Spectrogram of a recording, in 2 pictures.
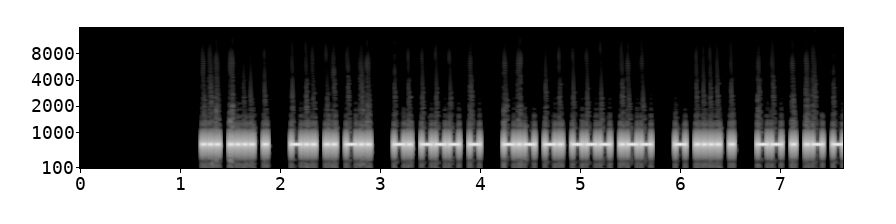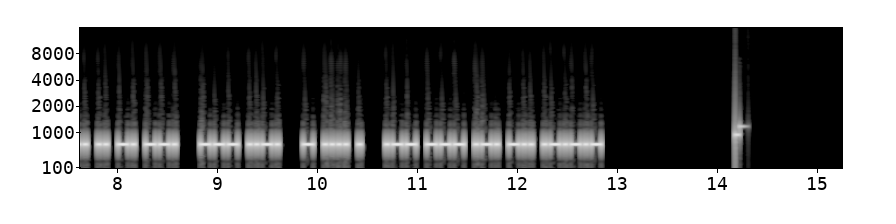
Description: Morse code, heard as a keyed tone, about 36 wpm, 700 Hz. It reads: SHE DID NOT KNOW THE MEANING OF THE WORD.
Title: Sentences from Top 1000 Words - Review Part 6 - 35wpm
